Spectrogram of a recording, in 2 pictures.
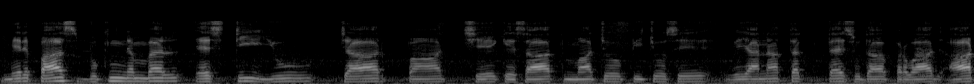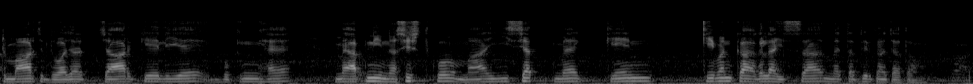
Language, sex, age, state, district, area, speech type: Urdu, male, 45-60, Bihar, Saharsa, rural, read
